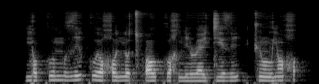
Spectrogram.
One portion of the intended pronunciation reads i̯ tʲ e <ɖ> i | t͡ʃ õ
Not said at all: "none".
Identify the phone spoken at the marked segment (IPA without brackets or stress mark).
ð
